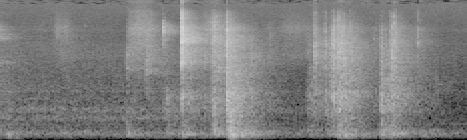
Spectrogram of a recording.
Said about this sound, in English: And wait, I'll close this door.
